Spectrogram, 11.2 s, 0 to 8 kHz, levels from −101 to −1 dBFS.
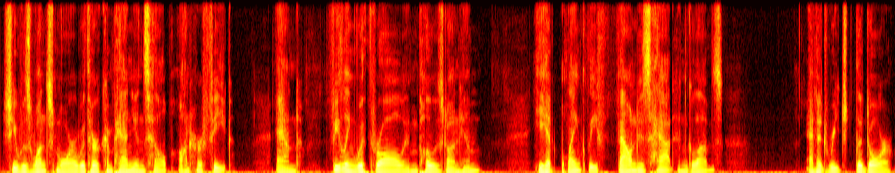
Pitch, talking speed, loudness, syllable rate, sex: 130 Hz, 160 wpm, -19 LUFS, 4.7 syllables/s, male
